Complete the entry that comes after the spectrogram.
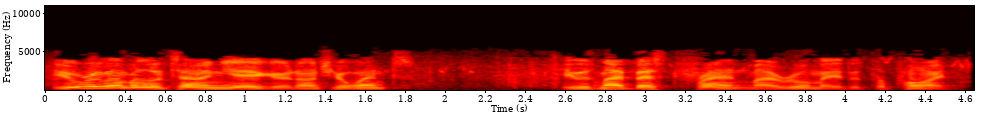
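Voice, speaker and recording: An actor playing a cold, resentful army lieutenant and husband, clipped and sarcastic, in a 1950s radio drama. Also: male voice, fairly high pitch, lively intonation, a little fast. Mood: cold, accusing. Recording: tinny 1950s radio recording.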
